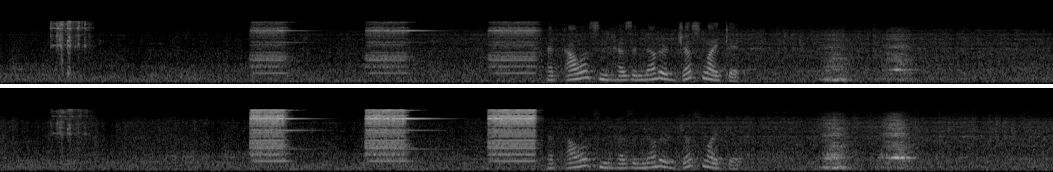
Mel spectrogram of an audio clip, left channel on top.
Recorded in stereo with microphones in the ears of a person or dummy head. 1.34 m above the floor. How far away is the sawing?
About 2 m.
